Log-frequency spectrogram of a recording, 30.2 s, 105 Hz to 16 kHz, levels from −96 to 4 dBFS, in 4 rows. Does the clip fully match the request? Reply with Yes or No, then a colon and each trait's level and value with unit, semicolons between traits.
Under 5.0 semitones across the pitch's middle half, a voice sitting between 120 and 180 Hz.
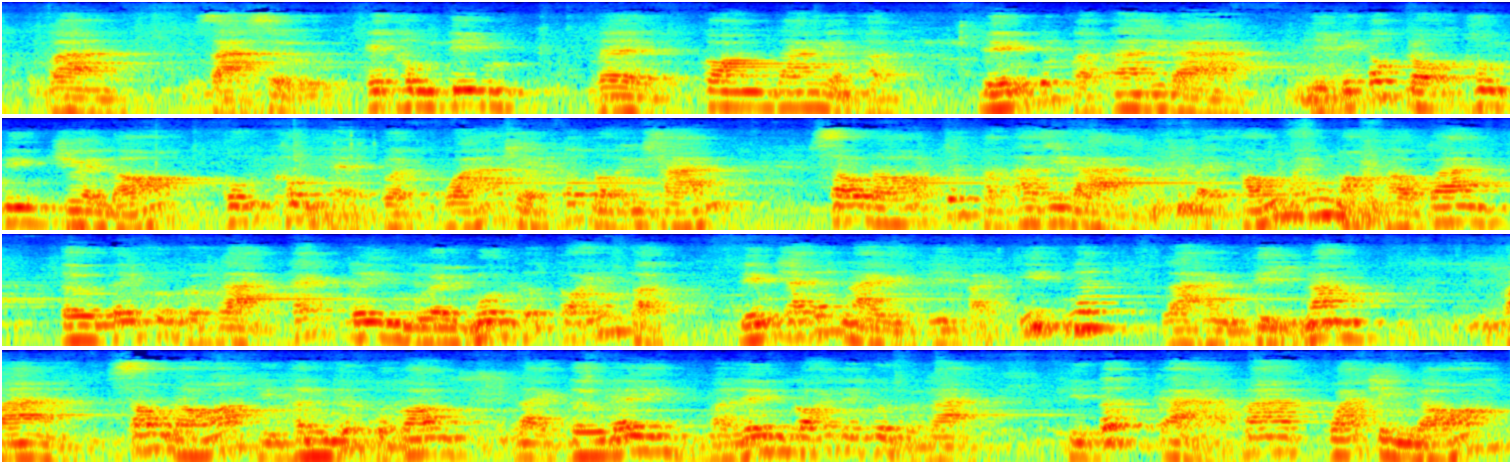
No: wide, 5.5 semitones; low, 135 Hz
